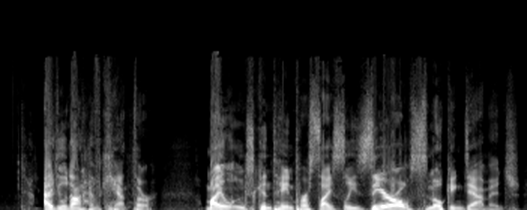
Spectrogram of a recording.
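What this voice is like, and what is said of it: Imitates another person's voice. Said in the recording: “in my Andrew Tate impression.”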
